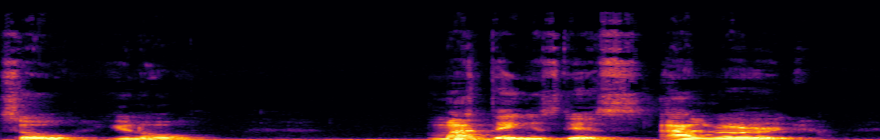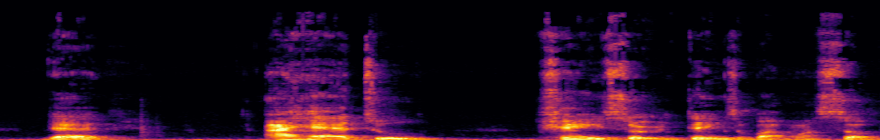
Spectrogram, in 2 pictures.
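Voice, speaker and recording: Very slow and marked by long, frequent pauses, a man's voice with vocal fry carries lively intonation through audible room echo. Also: medium pitch for a man. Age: 60s. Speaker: talk show host. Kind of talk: casual chat.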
